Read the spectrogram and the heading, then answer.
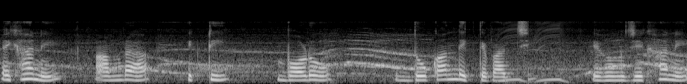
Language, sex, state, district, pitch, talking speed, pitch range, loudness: Bengali, female, West Bengal, Paschim Medinipur, 210 Hz, 85 wpm, 195-230 Hz, -17 LUFS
